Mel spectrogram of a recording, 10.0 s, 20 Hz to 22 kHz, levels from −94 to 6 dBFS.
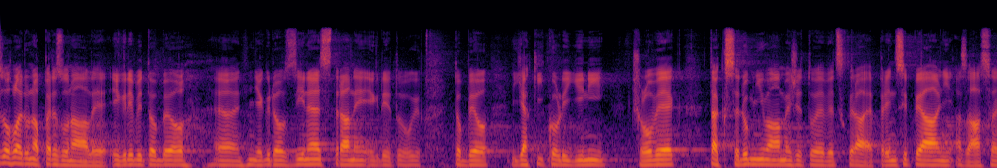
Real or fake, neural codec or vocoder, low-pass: real; none; 10.8 kHz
